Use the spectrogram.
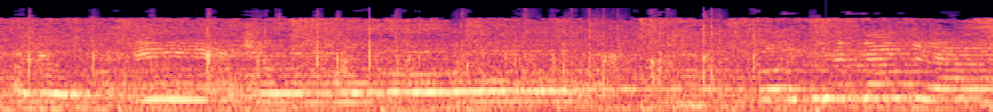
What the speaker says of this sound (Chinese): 来掌声欢迎陈家，还有一竹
